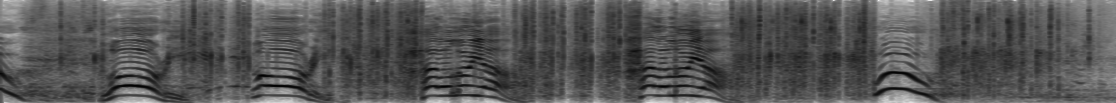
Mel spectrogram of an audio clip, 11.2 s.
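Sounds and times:
audience applause: 0.4 - 11.1
speech: 1.0 - 3.4, 4.2 - 5.4, 6.4 - 7.5
whooping cheer: 1.1 - 3.3, 8.6 - 9.5.

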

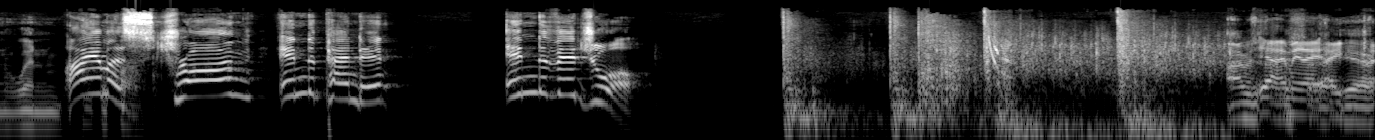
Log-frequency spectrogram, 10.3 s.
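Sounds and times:
speech: 0.2 - 3.0, 3.8 - 4.9, 9.2 - 10.3
heavy continuous gunfire: 5.9 - 9.6.

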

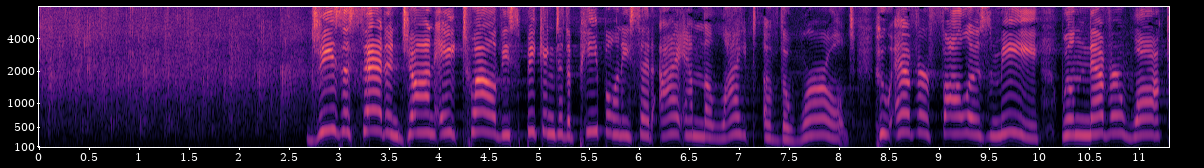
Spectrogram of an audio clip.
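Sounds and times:
audience clapping: 0.0 - 2.7
speech: 2.7 - 11.3.

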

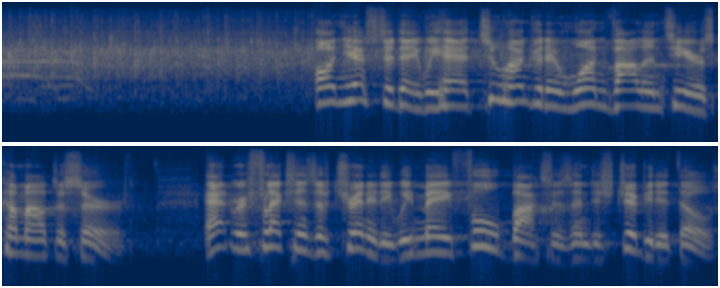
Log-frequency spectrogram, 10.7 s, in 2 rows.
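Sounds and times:
audience applause: 0.0 - 2.4
speech: 2.4 - 10.7.

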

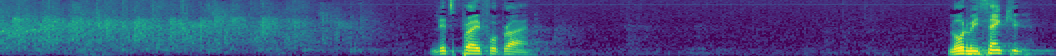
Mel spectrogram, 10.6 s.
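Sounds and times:
church meeting gathering clapping to welcome visiting guests: 0.0 - 4.0
speech: 4.3 - 5.4, 9.5 - 10.4.

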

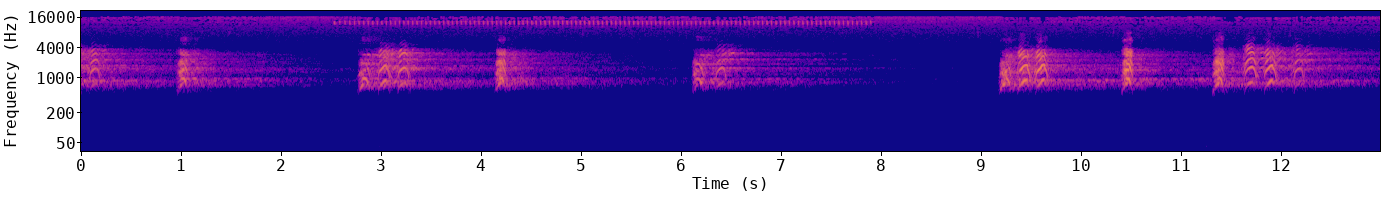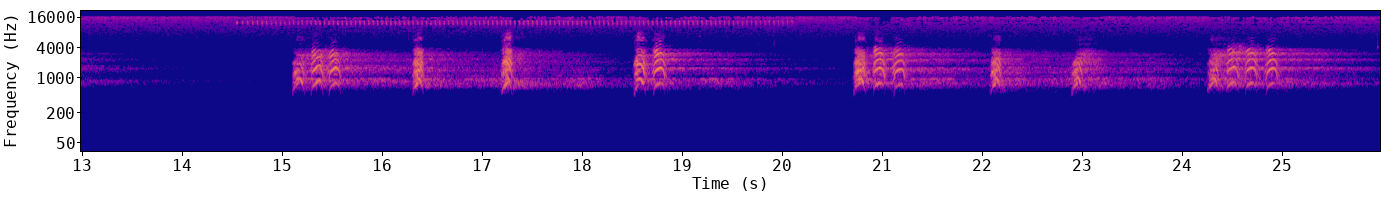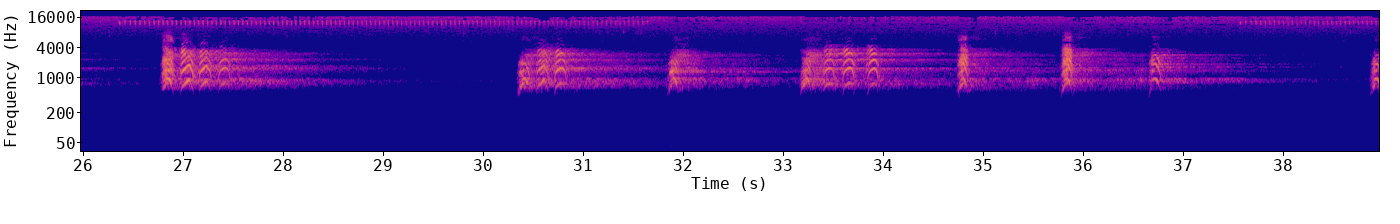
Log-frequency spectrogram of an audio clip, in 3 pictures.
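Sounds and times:
coyote barking and yipping: 0.0 - 5.1, 6.1 - 7.7, 9.2 - 13.5, 15.1 - 20.0, 20.7 - 26.0, 26.7 - 28.8, 30.3 - 38.0.

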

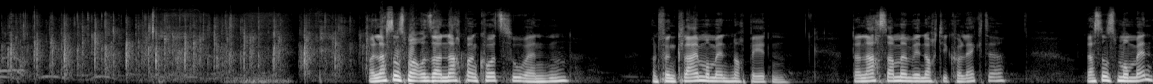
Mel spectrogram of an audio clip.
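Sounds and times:
voices calling out: 0.0 - 2.5
audience applause: 0.0 - 4.2
speech: 3.7 - 5.8, 6.5 - 10.2, 10.8 - 11.5.

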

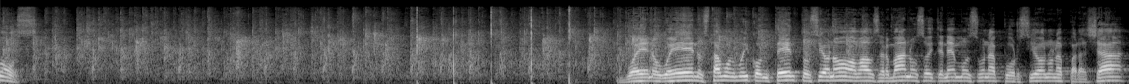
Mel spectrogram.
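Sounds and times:
speech: 0.0 - 0.4, 6.2 - 11.2
audience applause: 0.0 - 8.6.

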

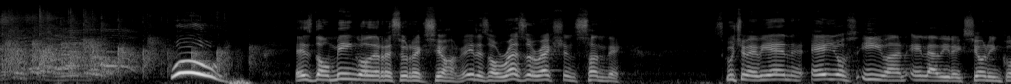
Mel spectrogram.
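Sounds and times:
crowd clapping and cheering: 0.0 - 2.8
speech: 3.0 - 6.4, 7.2 - 10.1.

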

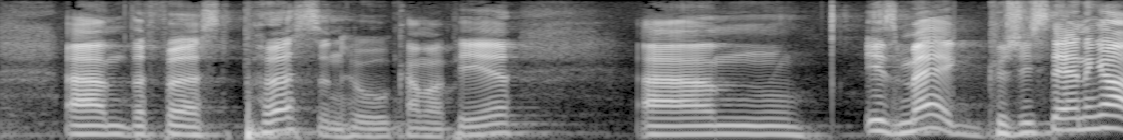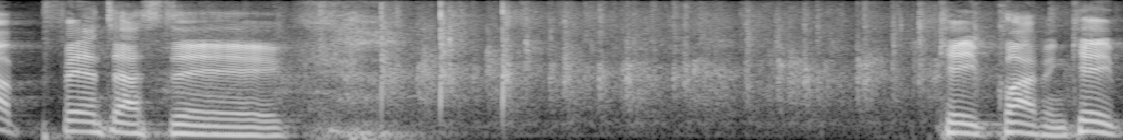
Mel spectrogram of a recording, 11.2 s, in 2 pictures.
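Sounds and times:
speech: 0.3 - 7.5, 10.3 - 11.2
audience clapping: 6.2 - 11.2.

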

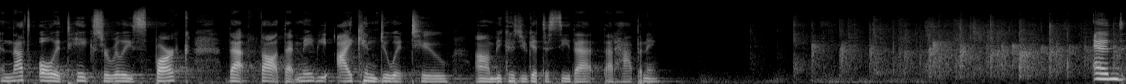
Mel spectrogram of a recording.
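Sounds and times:
speech: 0.0 - 6.7, 11.0 - 11.2
audience applause: 7.8 - 11.2.

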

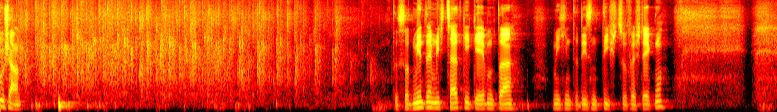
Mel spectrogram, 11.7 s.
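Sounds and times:
speech: 0.0 - 0.6, 5.9 - 10.4
audience applause: 0.0 - 5.9.

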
